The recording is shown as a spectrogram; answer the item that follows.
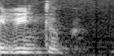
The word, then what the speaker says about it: Windhoek: Eh, y, cómo, ¿Y cómo es Vos vivís en una ciudad que se llama Vintuk, Vintuk, algo así. – Sí, Vintuk.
